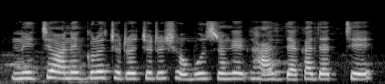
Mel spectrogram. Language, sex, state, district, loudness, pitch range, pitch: Bengali, female, West Bengal, Alipurduar, -14 LUFS, 255-280 Hz, 265 Hz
